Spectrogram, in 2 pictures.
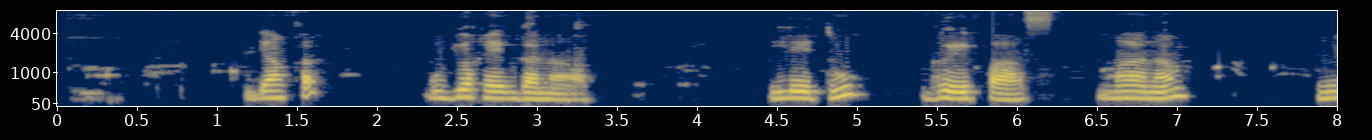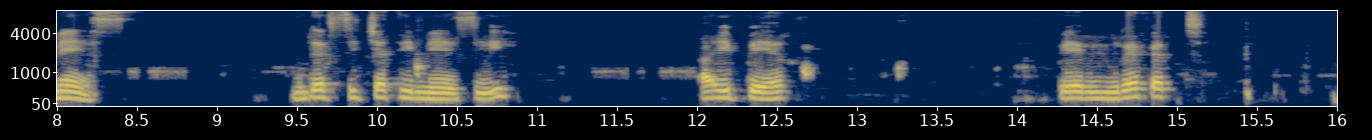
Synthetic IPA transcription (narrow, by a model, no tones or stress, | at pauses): ɟɐŋqɐ | buɟɔxɛɡɐnaːf | letu | ɡɾefaːsː | aːnɐm | mɛːs | mudɛfsit͡ʃɐtimɛːsi | ɐjpɛr | pɛːɾjuɾɛfɛt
